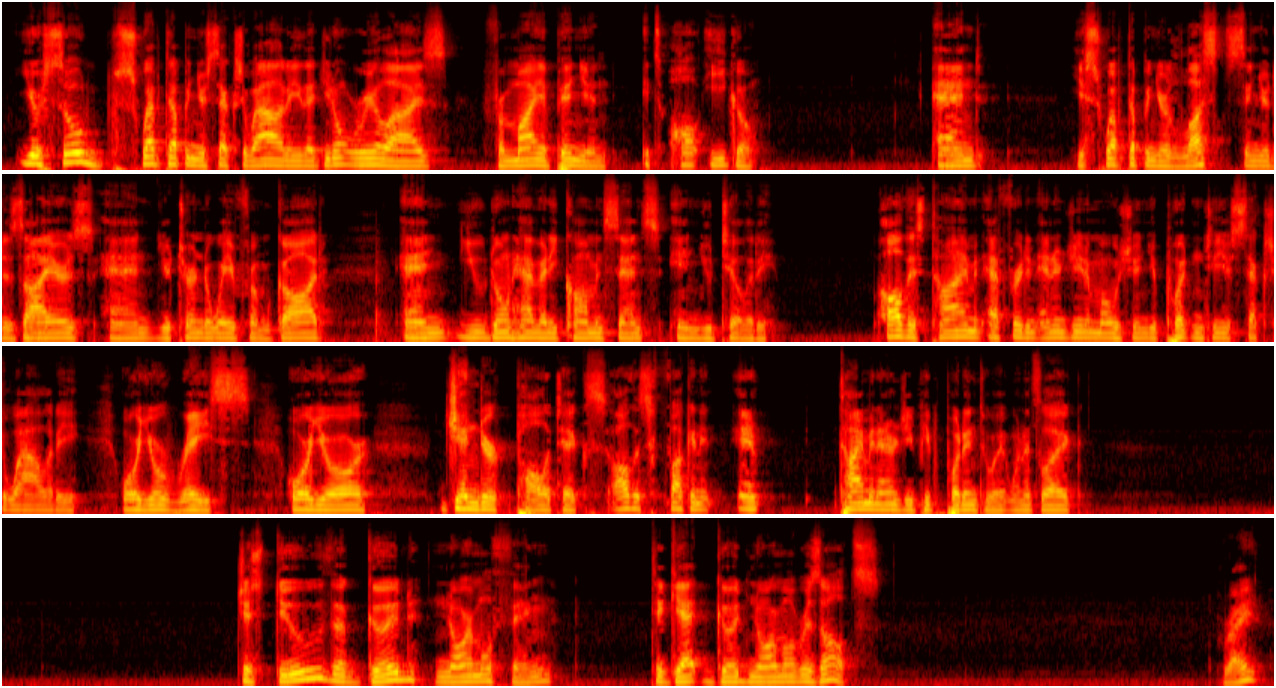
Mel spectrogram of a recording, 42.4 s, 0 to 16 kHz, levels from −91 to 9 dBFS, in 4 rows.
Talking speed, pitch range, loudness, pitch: 125 wpm, 110-130 Hz, -29 LUFS, 120 Hz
